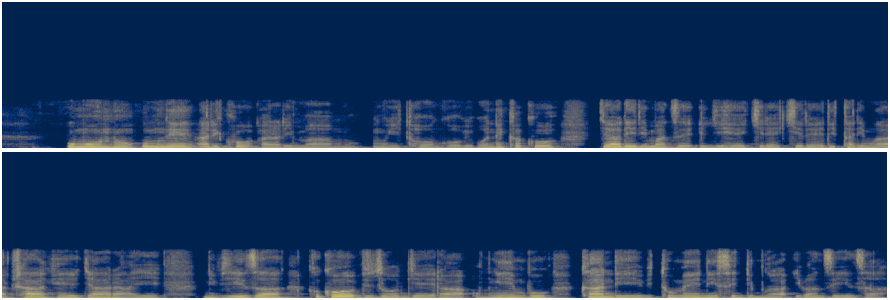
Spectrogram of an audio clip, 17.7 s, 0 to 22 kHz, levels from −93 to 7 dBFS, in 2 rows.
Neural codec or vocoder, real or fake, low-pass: codec, 16 kHz, 16 kbps, FreqCodec, smaller model; fake; 7.2 kHz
